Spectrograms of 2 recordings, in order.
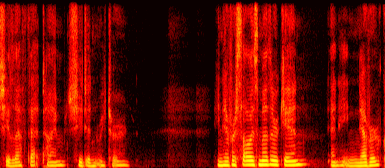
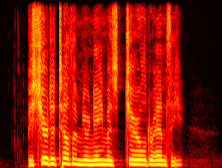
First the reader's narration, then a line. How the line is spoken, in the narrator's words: she yelled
